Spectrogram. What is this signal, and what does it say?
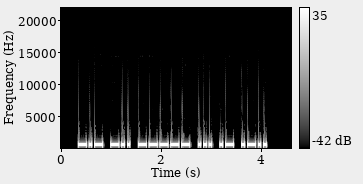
Morse code, heard as a keyed tone, about 22 wpm, 700 Hz. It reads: KD0SAL
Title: USA Call Signs - 6 Characters - 3x Character Spacing - 22wpm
